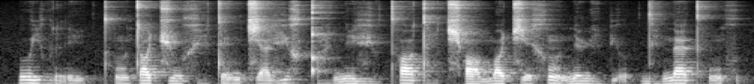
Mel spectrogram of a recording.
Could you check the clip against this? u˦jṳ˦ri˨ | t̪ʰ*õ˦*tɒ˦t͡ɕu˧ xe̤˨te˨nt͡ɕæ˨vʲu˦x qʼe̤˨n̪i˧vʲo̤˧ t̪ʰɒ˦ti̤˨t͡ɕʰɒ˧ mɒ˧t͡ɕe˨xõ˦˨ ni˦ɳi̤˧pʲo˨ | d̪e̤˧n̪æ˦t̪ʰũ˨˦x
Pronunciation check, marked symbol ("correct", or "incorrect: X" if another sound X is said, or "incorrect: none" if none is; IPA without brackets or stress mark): incorrect: õ˨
